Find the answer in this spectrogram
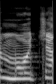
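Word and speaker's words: moocher: मुफ्तखोर को इंग्लिश में बोलेंगे मोचा. आर साइलेंट होगा. मोचा.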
